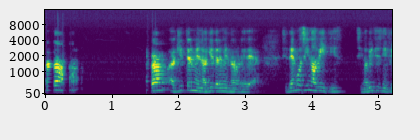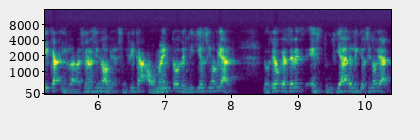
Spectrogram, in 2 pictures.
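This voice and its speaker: A man with a fairly high pitch speaks at a very fast pace with audible room echo. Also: ordinary pitch variation. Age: 60s. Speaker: medical lecturer. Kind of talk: lecture.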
